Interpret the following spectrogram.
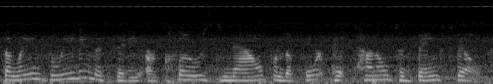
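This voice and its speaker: A woman's voice: medium pitch, moderate pace, background noise. A woman reading scripted news as an anchor, re-recorded from a television in a room.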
